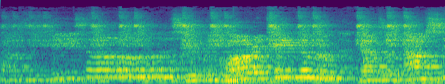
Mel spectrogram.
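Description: Small band playing a song live: singing voices over guitar accompaniment with steady low bass notes.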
